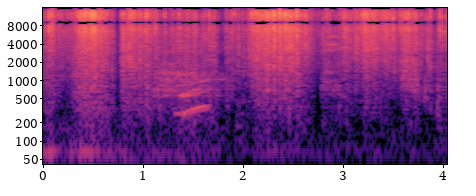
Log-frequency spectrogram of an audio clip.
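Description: Paper wrapping being torn open and pulled off, crinkling and rustling on and off.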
